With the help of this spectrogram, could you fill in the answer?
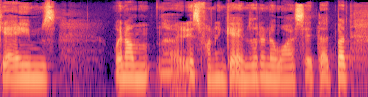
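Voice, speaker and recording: A woman's fairly high-pitched voice with a South African accent at a moderate pace. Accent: Afrikaans-accented English. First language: Afrikaans. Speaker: YouTube Sims builder. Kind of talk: voiceover commentary. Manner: hesitant, many fillers.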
